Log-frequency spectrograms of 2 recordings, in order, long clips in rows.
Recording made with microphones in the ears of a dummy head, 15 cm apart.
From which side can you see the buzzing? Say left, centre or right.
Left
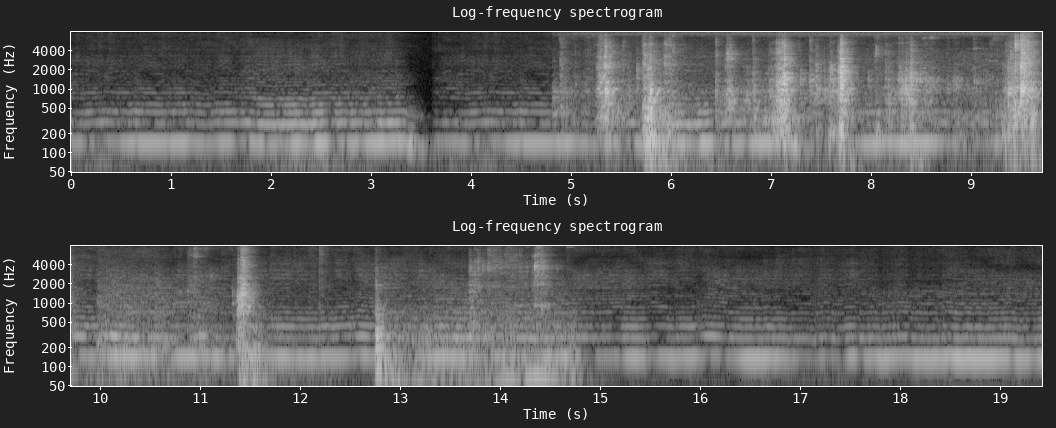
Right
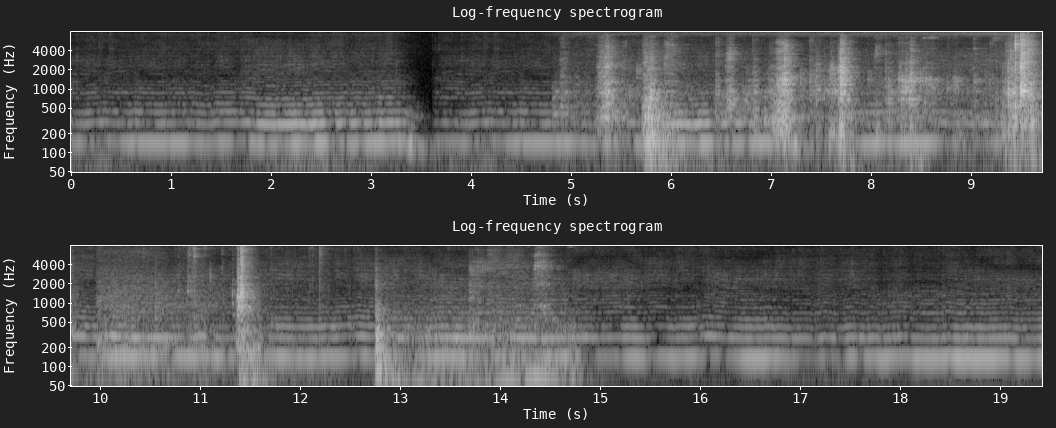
centre.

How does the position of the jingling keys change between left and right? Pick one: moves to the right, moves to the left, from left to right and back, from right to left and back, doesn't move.
from left to right and back.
